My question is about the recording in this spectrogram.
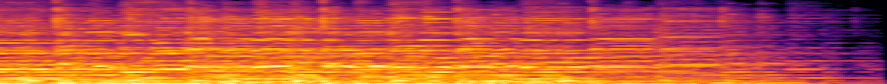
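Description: Live band playing gaúcho dance music through the hall's PA, with a steady bass beat; it fades out near the end.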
